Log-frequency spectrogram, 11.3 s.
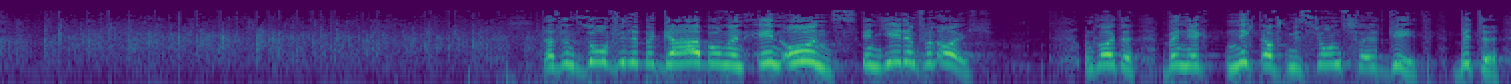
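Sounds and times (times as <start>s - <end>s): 
audience clapping: 0.0s - 4.8s
speech: 4.0s - 7.4s, 8.1s - 11.3s.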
